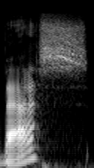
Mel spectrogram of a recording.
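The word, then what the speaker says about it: baas: Now we have, I think it's pronounced bass, B-A-A-S.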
